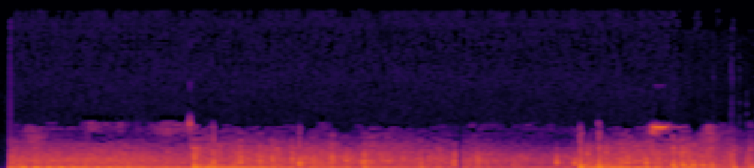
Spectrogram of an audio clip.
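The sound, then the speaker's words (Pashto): Gunfire rings out during fighting in southern Tripoli, Libya: a dense, loud barrage of many overlapping shots and crackling bursts carries on without a clear pause for the whole stretch. “مګر بیا هم د خار په جنوبي برخو کې د ټوپکو د ډزو اوازونه اوریدل کیږي.”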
